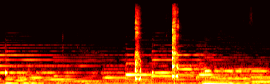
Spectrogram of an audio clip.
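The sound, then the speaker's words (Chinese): Two short, sharp coughs from the flower in a story, not caused by a cold, sounding like a voice imitating a cough, over a steady, sustained tonal background. “花儿咳嗽了一阵，但并不是由于感冒。”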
